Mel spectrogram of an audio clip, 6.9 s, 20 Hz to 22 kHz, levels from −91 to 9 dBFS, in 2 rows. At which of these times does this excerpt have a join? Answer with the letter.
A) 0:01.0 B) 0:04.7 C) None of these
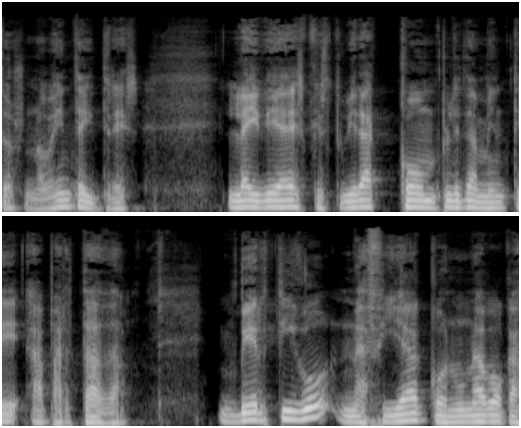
B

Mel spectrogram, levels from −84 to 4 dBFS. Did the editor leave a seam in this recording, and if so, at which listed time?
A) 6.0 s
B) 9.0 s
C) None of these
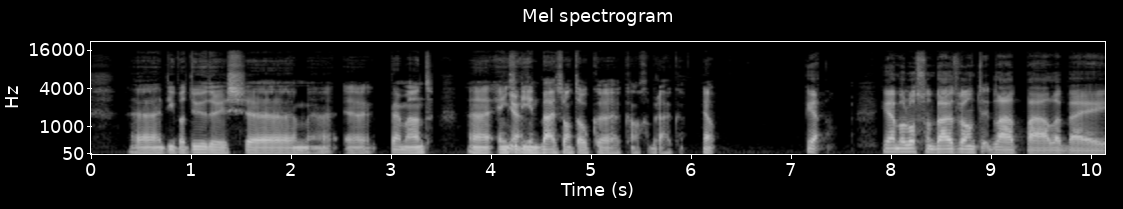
B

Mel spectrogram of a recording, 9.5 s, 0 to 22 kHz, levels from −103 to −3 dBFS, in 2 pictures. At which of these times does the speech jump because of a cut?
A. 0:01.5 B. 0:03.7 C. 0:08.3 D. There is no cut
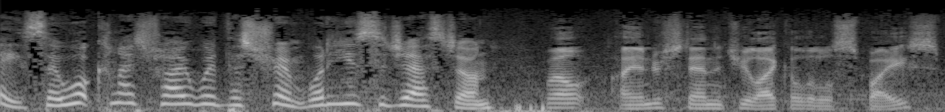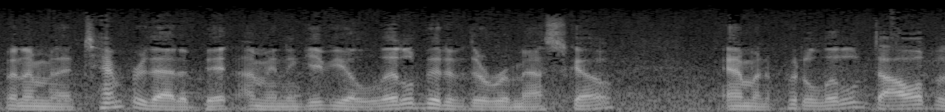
C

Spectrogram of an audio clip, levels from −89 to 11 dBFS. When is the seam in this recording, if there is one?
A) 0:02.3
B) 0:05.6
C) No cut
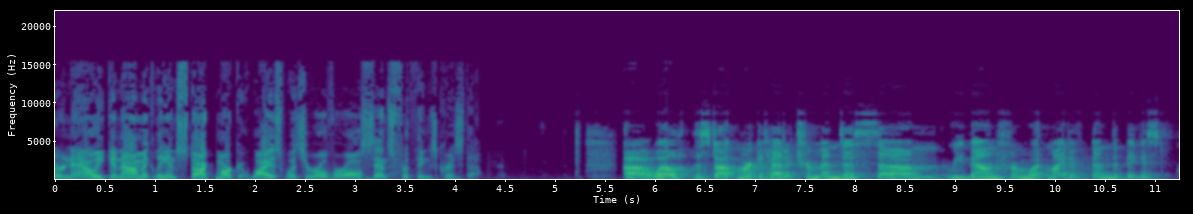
B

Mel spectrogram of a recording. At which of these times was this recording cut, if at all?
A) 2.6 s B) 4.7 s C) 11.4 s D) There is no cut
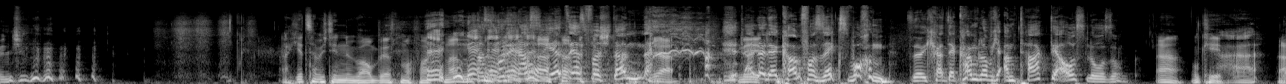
D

